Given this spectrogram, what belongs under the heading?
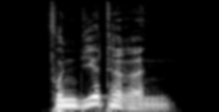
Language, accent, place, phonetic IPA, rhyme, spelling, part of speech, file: German, Germany, Berlin, [fʊnˈdiːɐ̯təʁən], -iːɐ̯təʁən, fundierteren, adjective, De-fundierteren.ogg
- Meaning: inflection of fundiert: 1. strong genitive masculine/neuter singular comparative degree 2. weak/mixed genitive/dative all-gender singular comparative degree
